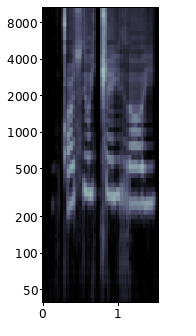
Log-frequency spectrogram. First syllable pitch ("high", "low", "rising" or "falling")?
rising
